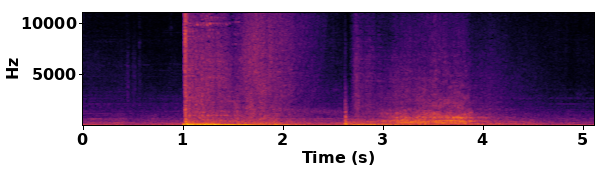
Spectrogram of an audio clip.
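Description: A game spell bursts with a loud booming whoosh.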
